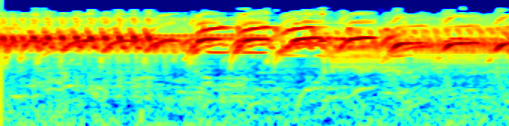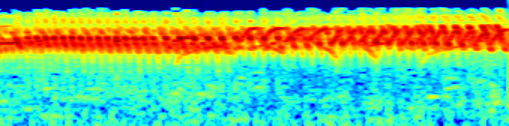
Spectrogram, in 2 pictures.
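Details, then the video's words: Belgian canary singing: high, rapid warbled song with quick runs of looping slurred notes, several repeated in short series, flowing into a continuous buzzy trill toward the end. "CANÁRIOS DO REINO CANTANDO!!! BELGIAN CANARY SINGING!!!"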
